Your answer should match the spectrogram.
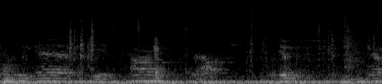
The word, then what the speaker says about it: Rauch: And the first one we have is Tom Rauch. Yep. Did I pronounce that right? Close enough. Thank you. Please state your name and address. Okay, I'm Tom Roush, and I live at 371 Bean Road, here in Lamar County.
